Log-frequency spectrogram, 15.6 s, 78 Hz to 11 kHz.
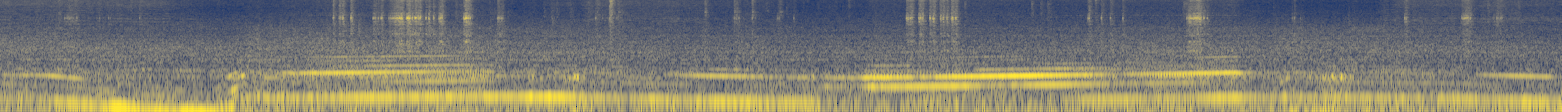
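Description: Renault Clio RS 200's four-cylinder engine heard from inside the cabin on track. The engine note drops about a second in as the car brakes for a corner, then climbs and runs on hard under acceleration, with road noise and a few sharp clicks.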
